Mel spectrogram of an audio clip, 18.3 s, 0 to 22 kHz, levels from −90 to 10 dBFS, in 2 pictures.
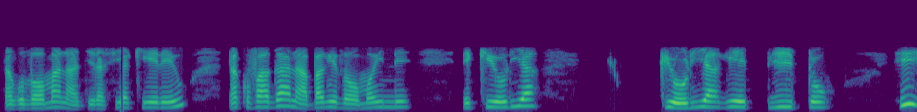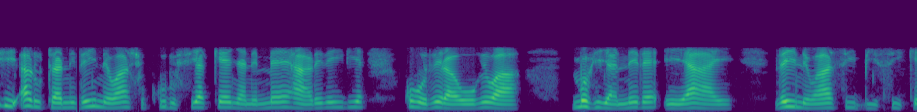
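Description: At 1.2 s and 9.93 s, packet loss filled with silence punches 30 ms holes with hard edges, which fits one lost packet each, not concealed or smoothed over.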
